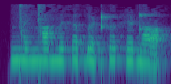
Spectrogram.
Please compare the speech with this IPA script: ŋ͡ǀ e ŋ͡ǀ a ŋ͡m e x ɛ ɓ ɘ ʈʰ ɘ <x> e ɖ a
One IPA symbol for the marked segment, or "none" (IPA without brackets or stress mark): h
